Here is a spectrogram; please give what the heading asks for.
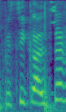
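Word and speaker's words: pisciculture: पिसिकल्चर का spelling PISCI होता है, पिसिकल्चर। तो SC जो है वो यहाँ नहीं दिया गया, पिसिकल्चर, क्योंकि साउंड ऐसा ही लगता है कि हम बोल रहे हैं पिसिकल्चर, इसलिए पिसिकल्चर का मतलब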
